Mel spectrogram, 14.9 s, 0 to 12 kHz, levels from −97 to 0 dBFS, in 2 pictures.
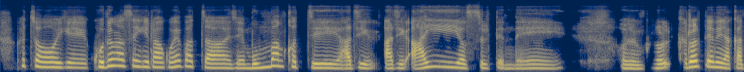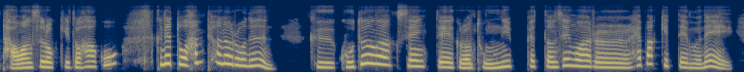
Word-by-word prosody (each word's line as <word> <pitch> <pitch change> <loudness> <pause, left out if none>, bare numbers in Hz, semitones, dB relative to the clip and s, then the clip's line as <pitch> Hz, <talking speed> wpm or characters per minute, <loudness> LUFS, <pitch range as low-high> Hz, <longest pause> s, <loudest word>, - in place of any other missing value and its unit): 그쵸. 265 -6 +2
이게 215 -2 -1
고등학생이라고 245 -2 +2
해 260 - +2
봤자 210 -7 0
이제 190 0 -3
몸만 220 +10 +2
컸지 200 -6 0
아직 180 +1 -1
아직 185 +1 0
아이였을 220 -3 0
때인데 175 +1 -5 0.6
어 180 - 0
좀 170 -1 -1
그럴 195 +1 +1
그럴 255 +1 +5
때는 255 -3 +4
약간 190 -2 +1
당황스럽기도 225 +4 +1
하고 255 - -2 0.4
근데 390 +3 +4
또 355 -3 +3
한편으로는 325 - +1 0.3
그 225 -2 -3
고등학생 310 - +1
때 235 -2 0
그런 200 -1 -1
독립했던 245 +4 -3
생활을 230 -8 0
해 330 - -3
봤기 385 -4 -2
때문에 220 - -3
235 Hz, 315 characters per minute, -22 LUFS, 200-275 Hz, 0.6 s, 그럴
